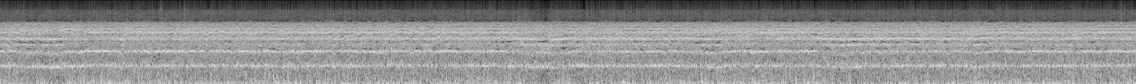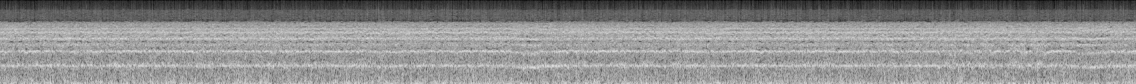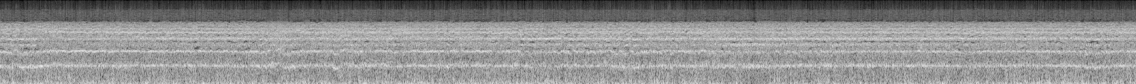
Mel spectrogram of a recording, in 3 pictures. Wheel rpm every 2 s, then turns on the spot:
230, 230, 230, 230, 230, 230, 240, 230, 230, 230, 230, 230, 230, 230, 230, 230, 230.
none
